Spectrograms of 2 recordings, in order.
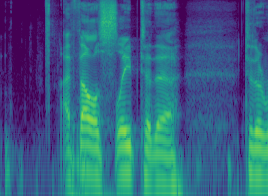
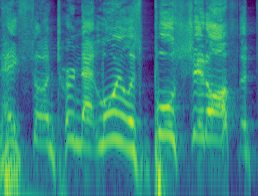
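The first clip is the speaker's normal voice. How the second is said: mock scream; 11 semitones higher, 5 dB louder than usual. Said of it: "I had to scream at my son".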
